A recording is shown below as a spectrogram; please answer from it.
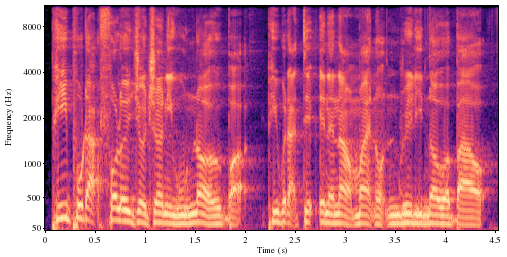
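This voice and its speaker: A man's voice: mid-range voice, fairly quick, a little mellow. A man with a London accent hosting a podcast, interviewing in a casual, slangy way. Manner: slangy and informal. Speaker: podcast host.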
